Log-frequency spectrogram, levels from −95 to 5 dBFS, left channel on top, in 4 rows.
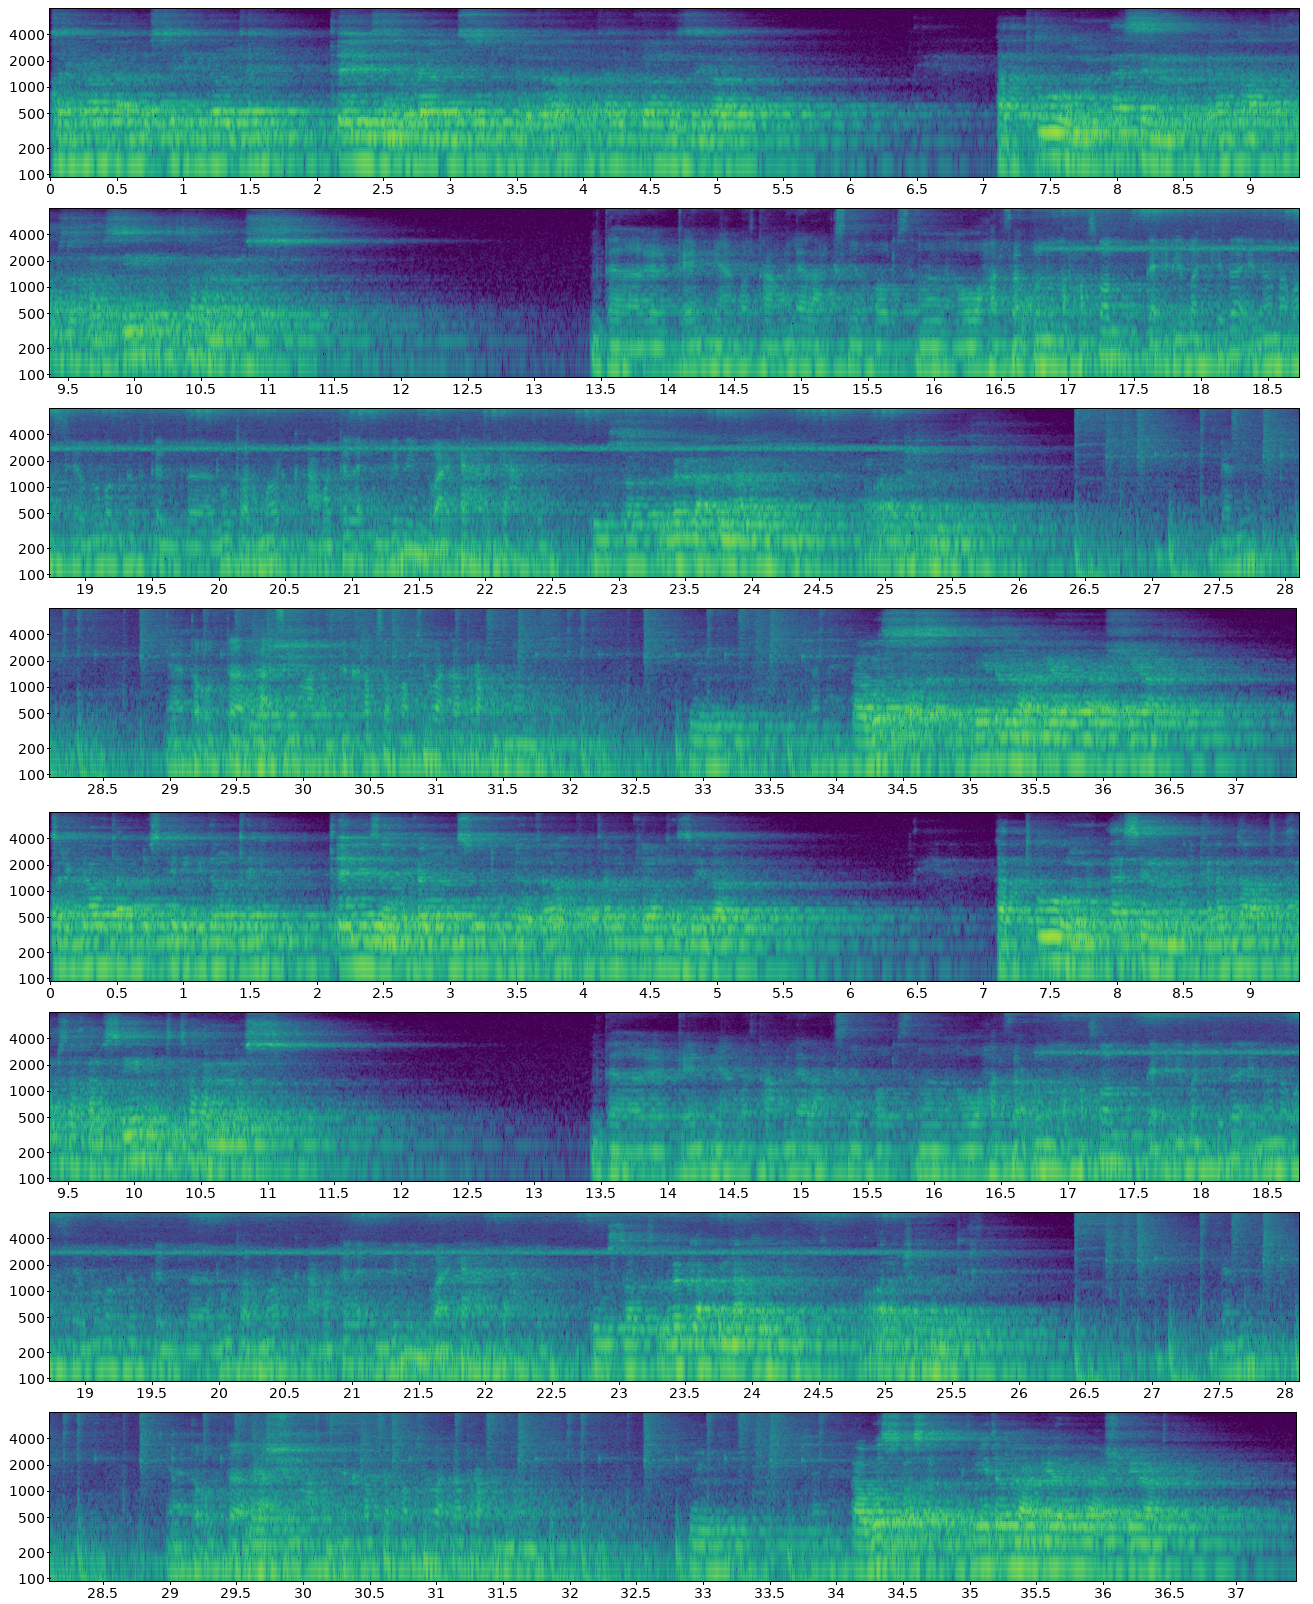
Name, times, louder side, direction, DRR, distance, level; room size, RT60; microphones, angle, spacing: voice 1, 0.0-1.7 2.1-5.1 7.1-11.1 22.8-24.4 24.8-25.6 29.5-29.9 32.9-33.2 34.1-36.5, right 1 dB, 60° right, -3 dB, 2.2 m, -21 dB
voice 2, 13.4-22.6 25.1-25.6 27.4-27.9 29.0-32.0 33.8-34.5, equal, 20° left, 4 dB, 0.8 m, -27 dB
sound 1, 16.7-25.1, left 4 dB, 50° left, 2.0 m, -32 dB
sound 2, 26.4-34.0, equal, 10° right, 0.8 m, -32 dB
14.5 x 13.5 x 3.6 m, 2.7 s
head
